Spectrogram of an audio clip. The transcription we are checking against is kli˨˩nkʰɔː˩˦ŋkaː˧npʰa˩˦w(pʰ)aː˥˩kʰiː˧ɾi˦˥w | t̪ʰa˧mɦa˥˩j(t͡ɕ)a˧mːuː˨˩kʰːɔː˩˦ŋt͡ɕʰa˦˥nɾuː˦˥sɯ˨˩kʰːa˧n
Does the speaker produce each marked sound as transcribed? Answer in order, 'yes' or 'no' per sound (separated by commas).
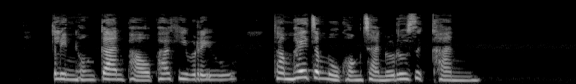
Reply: yes, yes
